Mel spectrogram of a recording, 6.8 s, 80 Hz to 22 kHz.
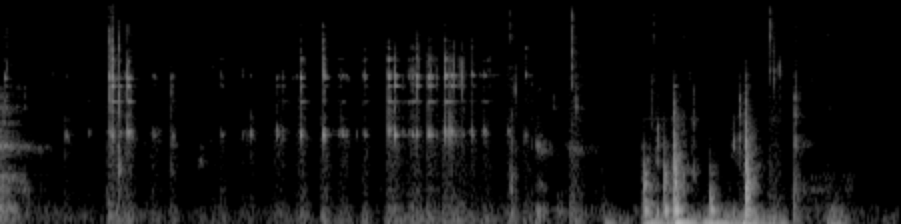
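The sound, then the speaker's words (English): Quiet mouth sounds of someone sipping Marksman Kentucky Bourbon, an 80 proof bourbon: small wet clicks and lip smacks, a faint glass tap, then a fuller gulp and swallow near the end, with no talking. “With that first sip, you still get that caramel flavor, but in it, it is balanced with a certain sweetness and smokiness, as well as the essence of some tropical fruits.”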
